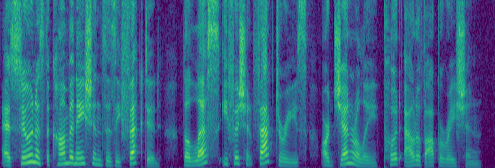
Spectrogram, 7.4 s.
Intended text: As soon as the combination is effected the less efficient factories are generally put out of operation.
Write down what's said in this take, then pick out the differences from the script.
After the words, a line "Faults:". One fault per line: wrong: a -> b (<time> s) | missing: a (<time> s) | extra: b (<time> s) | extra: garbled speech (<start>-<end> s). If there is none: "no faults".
As soon as the combinations is effected the less efficient factories are generally put out of operation.
Faults:
wrong: combination -> combinations (0.8 s)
